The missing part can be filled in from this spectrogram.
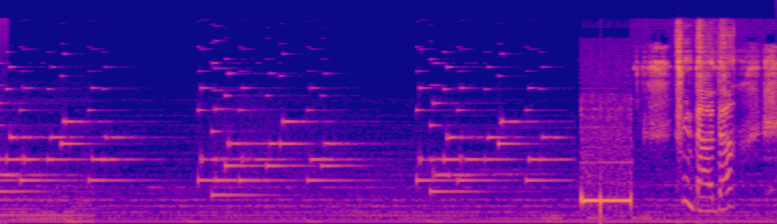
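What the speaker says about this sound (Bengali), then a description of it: "তখনই বেজে উঠল সেই গৃহকর্তার ফোন।" A house owner's telephone rings as a sound effect in a horror story, a melodic electronic ringtone phrase repeating several times, followed by a sharp beep and brief noisy bursts.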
